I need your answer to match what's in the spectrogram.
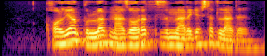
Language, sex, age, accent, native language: Uzbek, male, 18-24, Qashqadaryo, Uzbek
